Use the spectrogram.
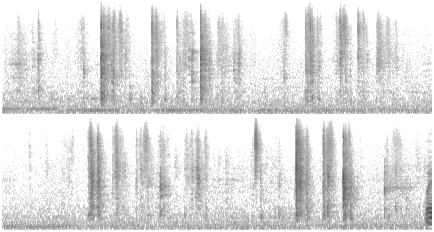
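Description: Tarot cards being shuffled by hand: irregular bursts of crisp riffling and slapping card sounds, close and fairly loud, coming in uneven clusters with short pauses between them.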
